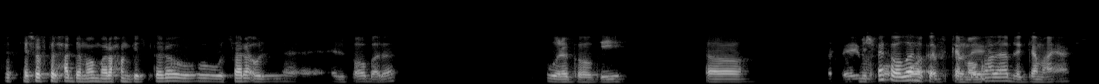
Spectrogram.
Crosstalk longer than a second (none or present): present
